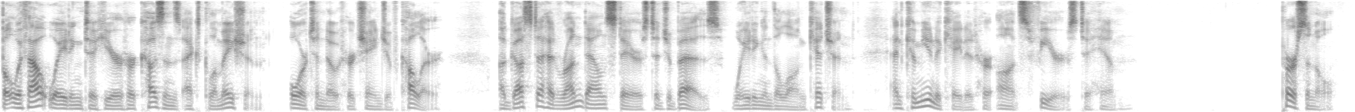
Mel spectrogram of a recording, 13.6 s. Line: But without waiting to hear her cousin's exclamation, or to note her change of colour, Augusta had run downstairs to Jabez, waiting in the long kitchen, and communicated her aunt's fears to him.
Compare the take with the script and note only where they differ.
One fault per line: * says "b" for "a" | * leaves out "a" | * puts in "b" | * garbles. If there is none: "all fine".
* puts in "Personal"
